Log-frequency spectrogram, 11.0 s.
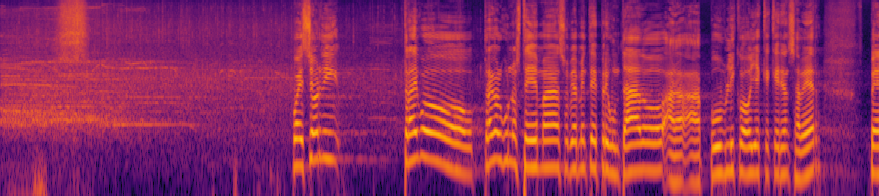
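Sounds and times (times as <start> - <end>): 
audience applause: 0.0 - 5.6
speech: 3.6 - 4.3, 5.0 - 10.9.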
